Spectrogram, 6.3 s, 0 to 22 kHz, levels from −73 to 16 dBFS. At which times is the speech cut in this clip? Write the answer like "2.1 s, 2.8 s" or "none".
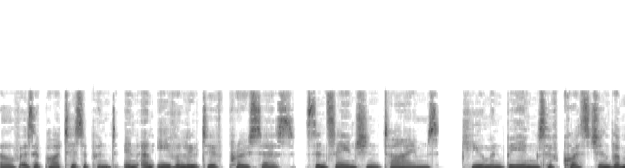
2.2 s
